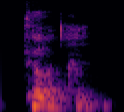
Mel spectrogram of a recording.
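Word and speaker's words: TLKM: Telkom. Our language seldom uses vowels unless they are borrowed.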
